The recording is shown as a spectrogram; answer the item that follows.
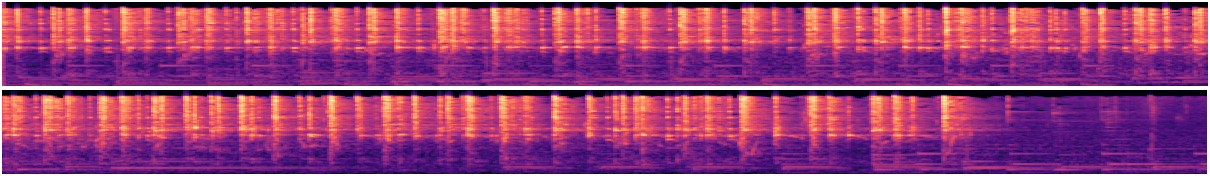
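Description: A wire balloon whisk beating liquid in a glass bowl, its tines clinking rapidly against the glass, stopping sharply near the end. Background music plays throughout.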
